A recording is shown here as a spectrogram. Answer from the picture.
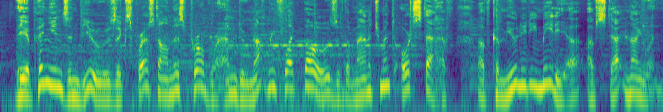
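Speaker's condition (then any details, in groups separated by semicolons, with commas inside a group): No condition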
